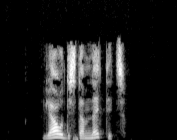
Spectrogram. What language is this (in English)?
Latvian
